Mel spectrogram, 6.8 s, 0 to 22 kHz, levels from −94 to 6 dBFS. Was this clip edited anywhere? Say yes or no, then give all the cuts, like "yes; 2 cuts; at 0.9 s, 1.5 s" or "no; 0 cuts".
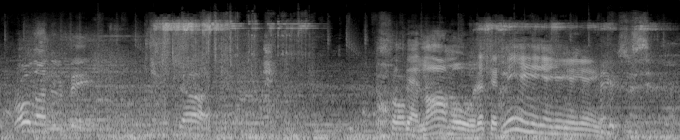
no; 0 cuts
